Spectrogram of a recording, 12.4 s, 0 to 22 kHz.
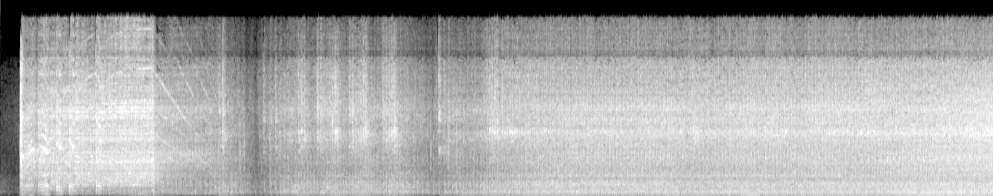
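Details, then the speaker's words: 1975 Land Rover Series 3, parked 15 years, newly rebuilt engine first start after priming: cranks a second or two, catches and settles into steady even idle, no knocks; timing then set. "Once it started, we just spent a little bit of time setting up the timing to where it was happy."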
